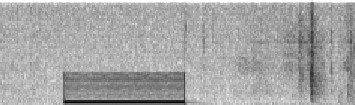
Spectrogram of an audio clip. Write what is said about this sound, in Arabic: دائما في محاولات اتصال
